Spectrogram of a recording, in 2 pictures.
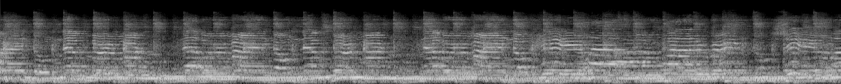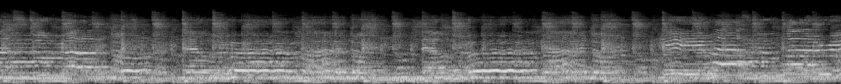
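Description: A woman singing a live song over sustained low electronic keyboard chords, with her vocal line rising and falling continuously.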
